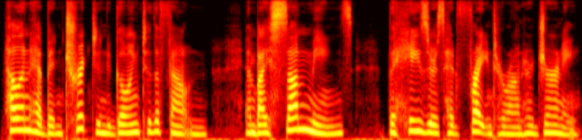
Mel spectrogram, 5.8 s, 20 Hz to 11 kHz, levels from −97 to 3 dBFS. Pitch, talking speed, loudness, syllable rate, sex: 200 Hz, 215 wpm, -19 LUFS, 5.8 syllables/s, female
